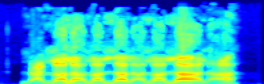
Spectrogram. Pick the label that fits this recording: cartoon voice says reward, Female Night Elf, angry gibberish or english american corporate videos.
angry gibberish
